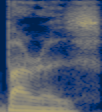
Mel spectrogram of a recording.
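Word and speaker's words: burh: He envisioned a network of fortified towns called burrs, pronounced burers, spread strategically across Wessics.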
